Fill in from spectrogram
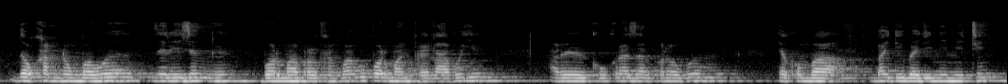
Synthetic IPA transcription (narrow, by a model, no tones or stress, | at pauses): dɔwkʰandɔŋbawɯzeɾizɯŋnɯbɔɾmapʰɾawtʰaŋbabɯbɔɾmanpʰɾelabɯjɯ | aɾɯkʰɔkʰɾazaɾpʰɯɾawbɯm | akʰɔmbabajdibajdinimitʰiŋ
